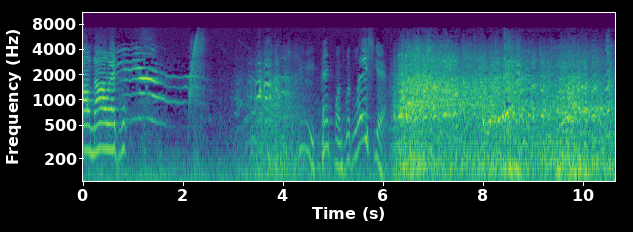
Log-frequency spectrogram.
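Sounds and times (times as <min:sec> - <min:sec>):
speech: 0:00.0 - 0:01.1, 0:04.7 - 0:10.4
cat meowing: 0:00.4 - 0:02.5
laughter: 0:03.0 - 0:04.6, 0:06.1 - 0:10.6.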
